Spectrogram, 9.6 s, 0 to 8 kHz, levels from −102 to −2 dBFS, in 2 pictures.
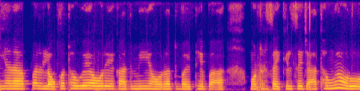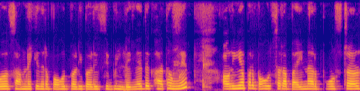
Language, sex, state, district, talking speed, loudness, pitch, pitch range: Bhojpuri, female, Uttar Pradesh, Ghazipur, 200 wpm, -18 LUFS, 220 Hz, 215-230 Hz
